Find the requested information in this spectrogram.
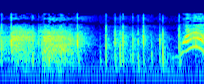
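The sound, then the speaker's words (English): Gunshot sound effects in a radio drama shootout between a posse and convicts: many sharp cracks in quick, irregular succession, mixed with voices. “Hit the dirt. He's got our range. They're shooting at us.”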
